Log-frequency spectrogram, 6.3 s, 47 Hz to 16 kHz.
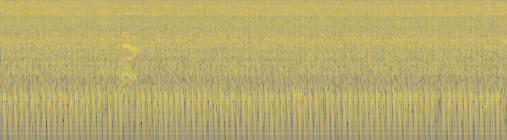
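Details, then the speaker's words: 2024 Yamaha YZ450F single-cylinder at warm idle after overheating repair; no trouble codes, 13 volts, water temperature 64°C reaching 75°C running temperature. Steady thump about 3.5 beats a second, even and unbroken; healthy. "the water temperature is up to 64° okay let it get a little bit warmer okay she's up to 75° C is which has about running temperature"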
